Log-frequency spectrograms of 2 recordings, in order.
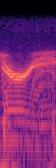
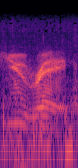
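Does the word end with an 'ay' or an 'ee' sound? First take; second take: ee; ay. First: The word ends with an ee sound. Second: The word ends with an ay sound. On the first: The speaker calls it wrong. "Everyone always pronounces it Yuri" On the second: The speaker calls it right. "but it's technically U-ray"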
